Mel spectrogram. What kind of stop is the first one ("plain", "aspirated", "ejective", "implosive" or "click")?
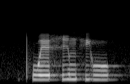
aspirated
